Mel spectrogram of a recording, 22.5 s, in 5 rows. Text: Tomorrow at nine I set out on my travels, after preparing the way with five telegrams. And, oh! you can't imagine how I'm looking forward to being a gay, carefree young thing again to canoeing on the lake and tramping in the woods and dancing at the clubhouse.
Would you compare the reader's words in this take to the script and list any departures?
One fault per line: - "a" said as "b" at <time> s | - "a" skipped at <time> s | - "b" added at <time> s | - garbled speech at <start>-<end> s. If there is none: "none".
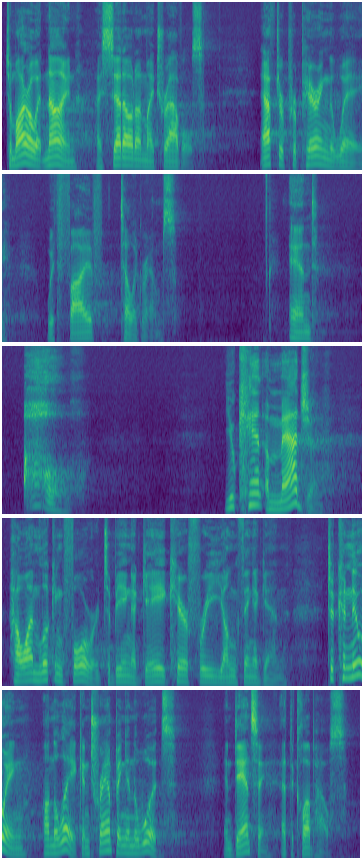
none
